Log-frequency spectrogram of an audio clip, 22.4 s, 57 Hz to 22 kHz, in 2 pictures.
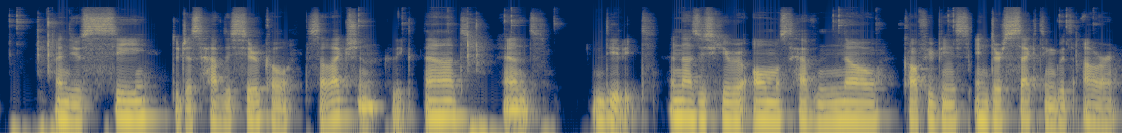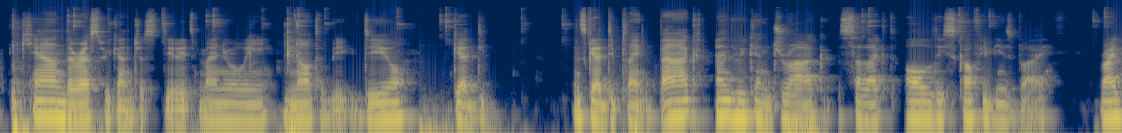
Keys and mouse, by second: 0.0 n, 0.4 c, 4.0-5.1 middle drag, 4.7 x, 5.6-7.9 middle drag, 8.7 middle click, 9.7 middle click, 10.9 middle click, 12.3 middle click, 13.8 middle click, 13.9 shift+x, 14.4 middle click, 15.6 click, 16.4 middle click, 20.7 click, 20.9 right click, 22.1-22.4 right drag.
